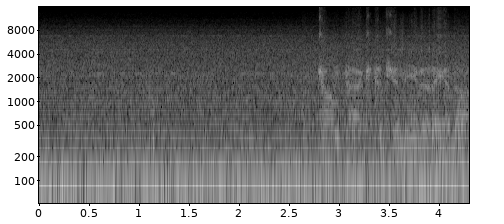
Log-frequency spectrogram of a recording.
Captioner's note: radio chatter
